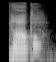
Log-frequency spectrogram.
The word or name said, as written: PATTERNE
